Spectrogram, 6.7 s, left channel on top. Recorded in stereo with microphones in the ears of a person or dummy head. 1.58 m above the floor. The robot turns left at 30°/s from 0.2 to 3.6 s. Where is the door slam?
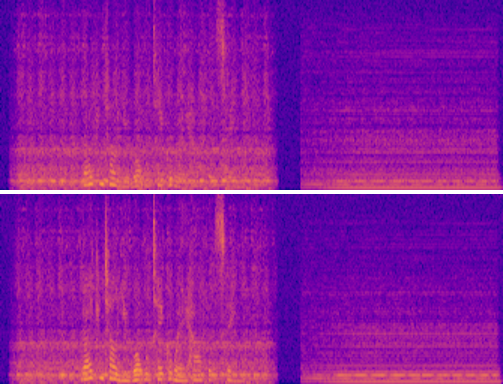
No door slam in this recording.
